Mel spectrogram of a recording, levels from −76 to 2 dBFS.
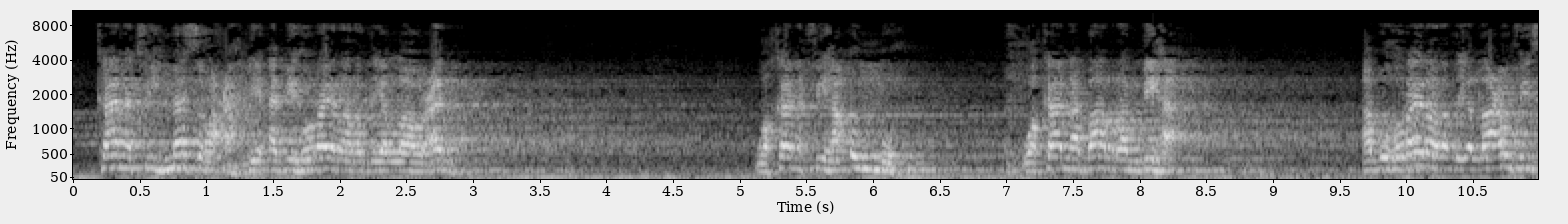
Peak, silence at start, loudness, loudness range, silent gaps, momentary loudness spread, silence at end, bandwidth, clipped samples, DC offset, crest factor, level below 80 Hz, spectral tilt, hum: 0 dBFS; 0 s; -14 LUFS; 5 LU; none; 19 LU; 0 s; 8.8 kHz; under 0.1%; under 0.1%; 16 dB; -34 dBFS; -6 dB/octave; none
